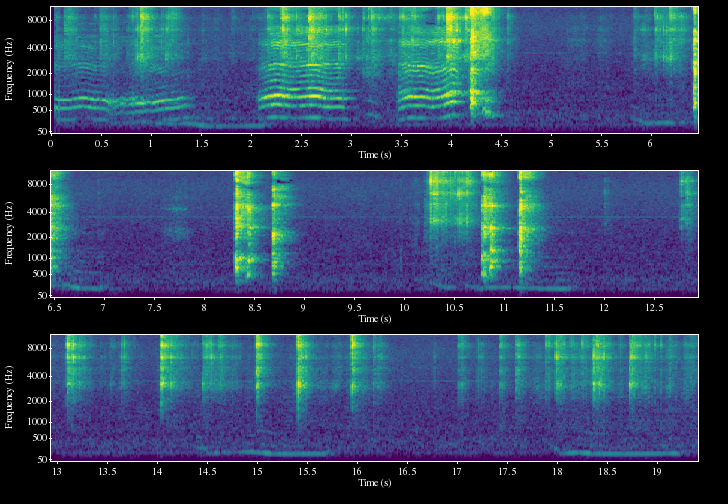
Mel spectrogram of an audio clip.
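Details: Infant doing deliberate fake coughs between babbling while playing with her rattle, rattle shakes in background; voluntary (fake) cough.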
